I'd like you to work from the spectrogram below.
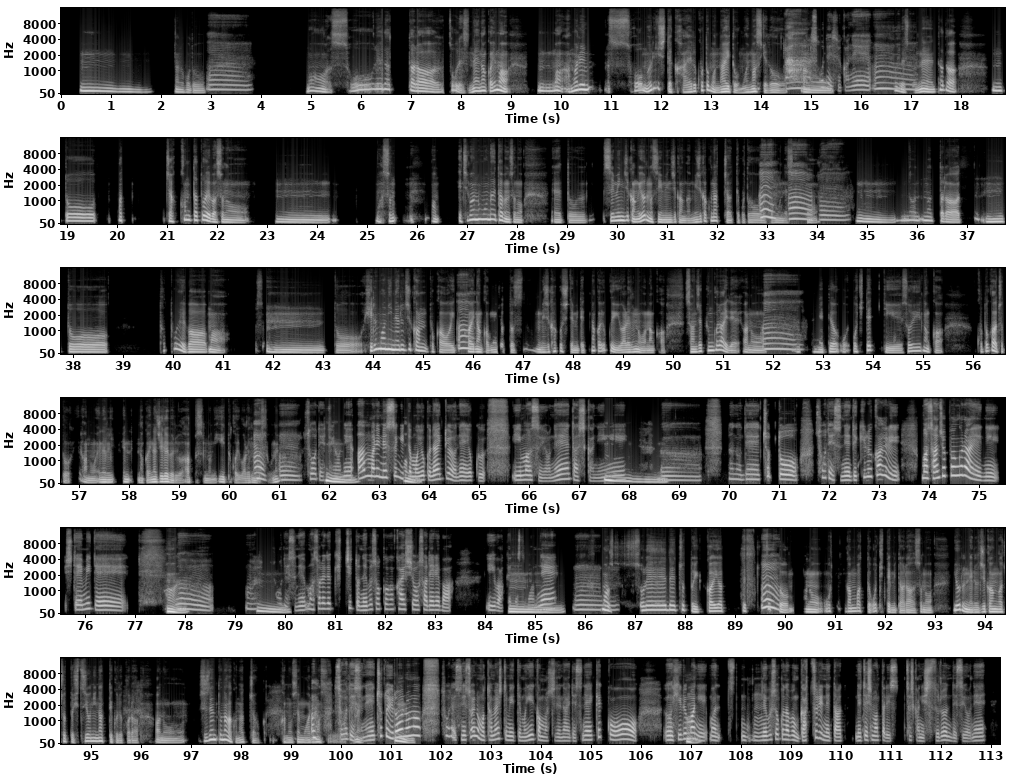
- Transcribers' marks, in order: other noise; tapping; teeth sucking; teeth sucking; teeth sucking; teeth sucking
- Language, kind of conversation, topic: Japanese, advice, 生活リズムが乱れて眠れず、健康面が心配なのですがどうすればいいですか？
